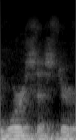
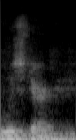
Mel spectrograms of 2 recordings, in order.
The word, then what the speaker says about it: Worcester: how you pronounce it w-o-r-c-e-s-t-e-r looks like War sister Worchester but I think they pronounce it ooster and there's still a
